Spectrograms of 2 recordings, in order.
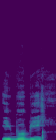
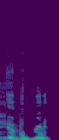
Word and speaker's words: Ebube: I've heard Ebube is pronounced as Ibubi. That one to be like Ibubi. It's Ebube. Oh my God! How did Ibubi come from Ebube? – It's spelled E B U B E, right?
